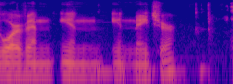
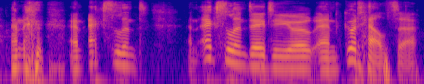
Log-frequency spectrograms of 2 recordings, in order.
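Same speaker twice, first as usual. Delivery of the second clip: snooty waiter; 4 semitones higher, 3 dB louder than usual. Acted. Shopkeeper bids farewell.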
